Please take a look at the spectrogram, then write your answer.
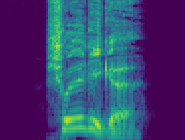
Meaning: inflection of schuldig: 1. strong/mixed nominative/accusative feminine singular 2. strong nominative/accusative plural 3. weak nominative all-gender singular
- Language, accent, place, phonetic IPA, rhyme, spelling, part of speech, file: German, Germany, Berlin, [ˈʃʊldɪɡə], -ʊldɪɡə, schuldige, adjective, De-schuldige.ogg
